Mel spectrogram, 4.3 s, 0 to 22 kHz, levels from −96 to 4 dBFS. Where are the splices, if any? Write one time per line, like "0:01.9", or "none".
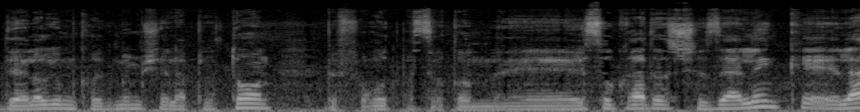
0:01.6
0:02.9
